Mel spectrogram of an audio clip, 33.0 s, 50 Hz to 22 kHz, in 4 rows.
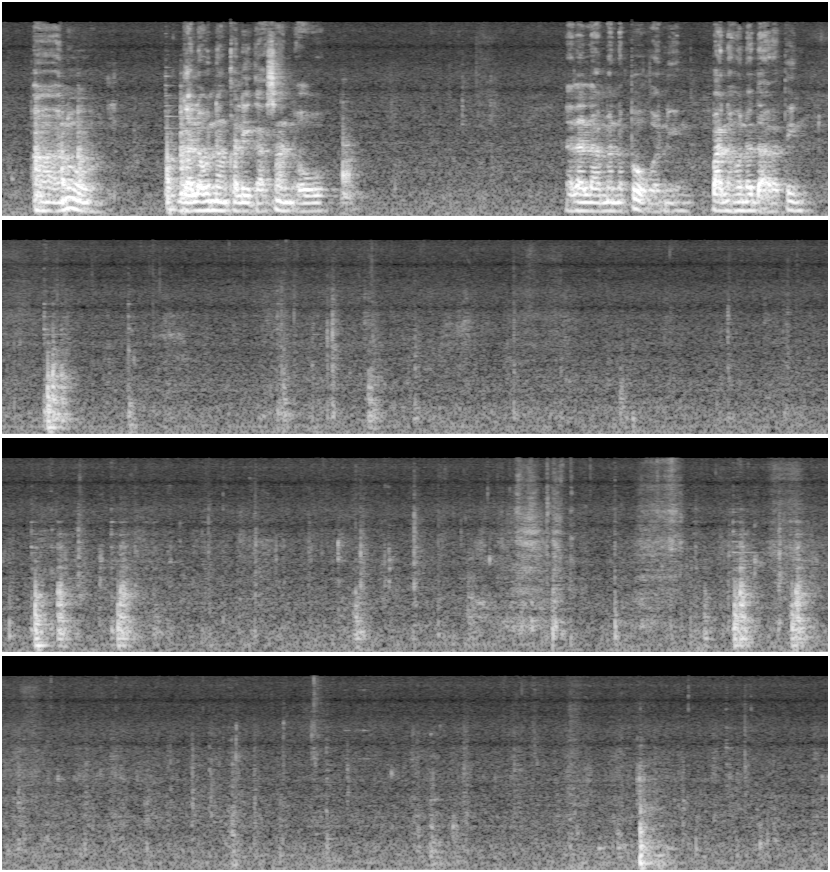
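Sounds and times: chewing: 10.8 - 33.0.

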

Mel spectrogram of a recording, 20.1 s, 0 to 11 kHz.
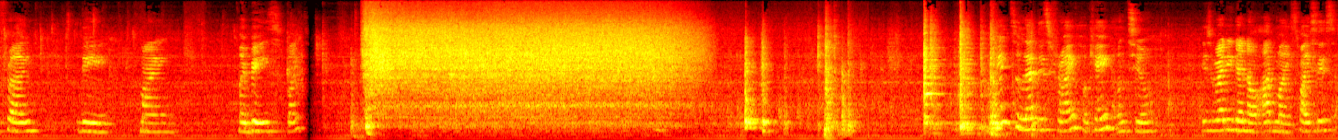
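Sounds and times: loud sizzling in hot oil: 5.4 - 10.7.

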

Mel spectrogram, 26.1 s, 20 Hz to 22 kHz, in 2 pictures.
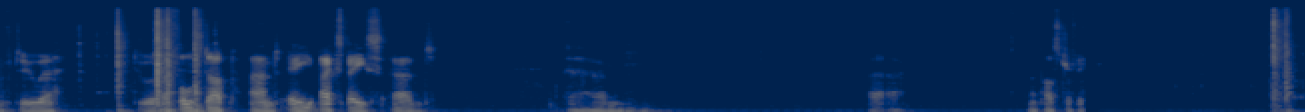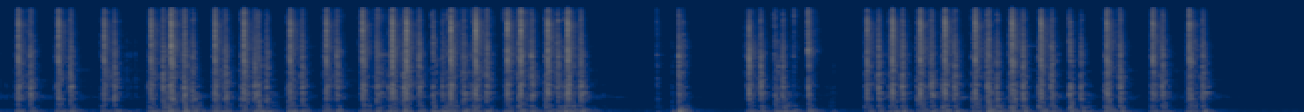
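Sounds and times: typewriter typing: 1.0 - 2.2, 12.7 - 19.0, 19.6 - 25.2.

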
